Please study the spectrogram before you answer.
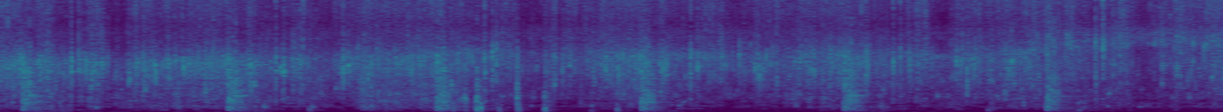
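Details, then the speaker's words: Ram pump with homemade adjustable spatula-spring waste valve, more weight on the valve slowing the cycle for bigger water hammer and more output: valve clacks steadily about once a second over splashing water, no stalls; normal cycling. "you can see how it slows down when that weight is put more on the valve [Music] you hear how slow that is you got a bigger water hammer more wastewater and more water output"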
